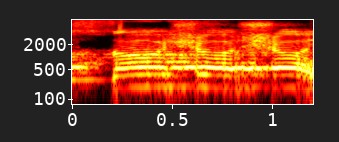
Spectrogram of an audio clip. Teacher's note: स श ये जब आप बोलते हो तो इनमें भी कंपन कम होती है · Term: अघोष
